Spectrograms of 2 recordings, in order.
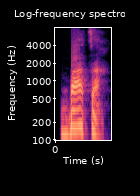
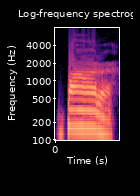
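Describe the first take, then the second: First: BUTTER with a clear hard T in the middle; T fully pronounced. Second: BUTTER with the T softened to a quick D-like tap; flapped T. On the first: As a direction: say "butter" with a crisp T, no flap. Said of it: "the T sounds like D". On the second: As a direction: say "butter" American style, like "budder". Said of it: "it's pronounced like". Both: Shown as a demonstration.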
